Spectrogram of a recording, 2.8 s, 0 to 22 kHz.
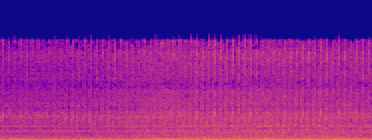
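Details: Mitsubishi Mirage G4 sedan after fixing a no-start from a locked throttle body stepper motor and dirty spark plugs, with no trouble codes. Steady, even low idle, smooth hum, no knocks, ticks or hunting: normal idle.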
